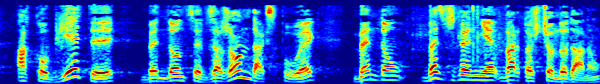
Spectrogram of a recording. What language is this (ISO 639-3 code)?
pol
